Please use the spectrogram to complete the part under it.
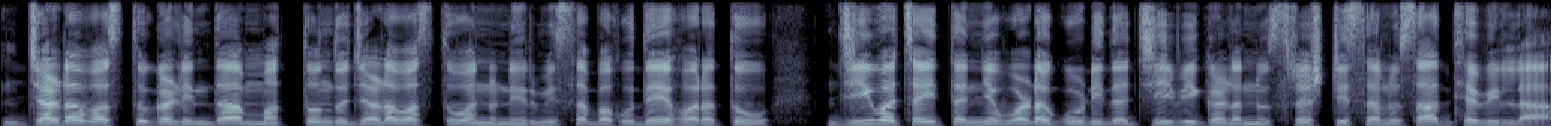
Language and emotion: Kannada, neutral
